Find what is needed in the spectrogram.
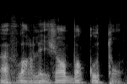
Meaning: to be weak and shaky on one's legs; to be jelly-legged
- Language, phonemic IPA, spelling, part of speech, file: French, /a.vwaʁ le ʒɑ̃.b‿ɑ̃ kɔ.tɔ̃/, avoir les jambes en coton, verb, Fr-avoir les jambes en coton.ogg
